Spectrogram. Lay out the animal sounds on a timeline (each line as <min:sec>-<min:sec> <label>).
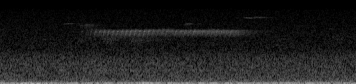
0:00.8-0:02.5 Pine Warbler (Setophaga pinus)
